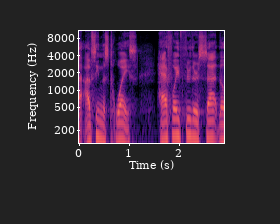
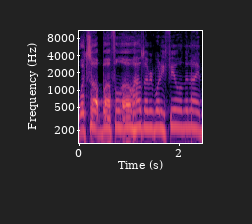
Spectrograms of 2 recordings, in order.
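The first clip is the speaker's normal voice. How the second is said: put-on thick, strong Canadian accent, pitched up; 8 semitones higher than usual. Retelling a drummer greeting the crowd on the microphone, strong Canadian accent. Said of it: "he's got a strong Canadian accent too".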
